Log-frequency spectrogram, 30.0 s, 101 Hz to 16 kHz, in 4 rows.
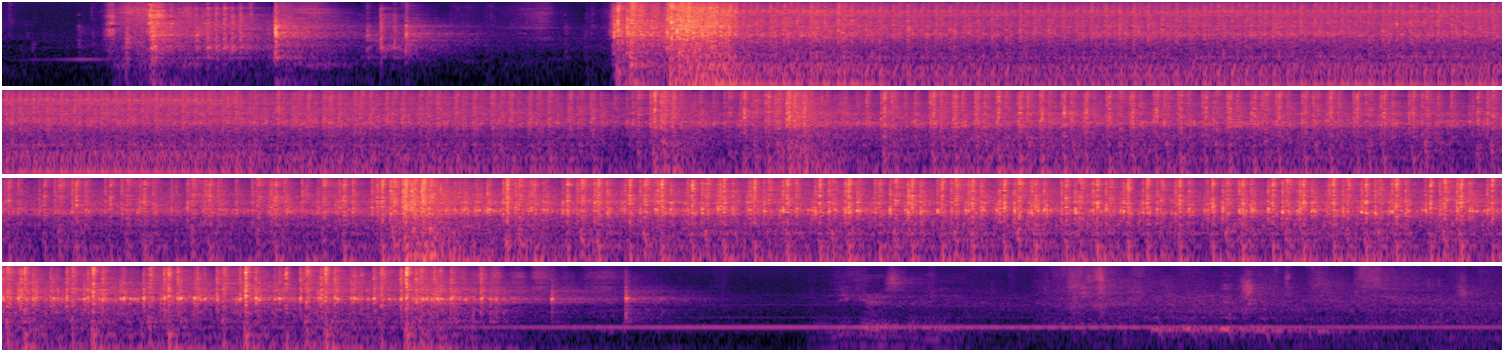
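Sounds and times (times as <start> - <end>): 
motorcycle being kick-started, sputtering and coughing: 3.0 - 25.4
laughter: 28.0 - 29.6.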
